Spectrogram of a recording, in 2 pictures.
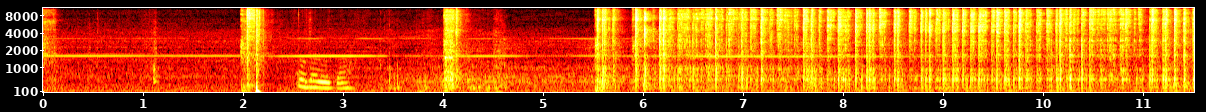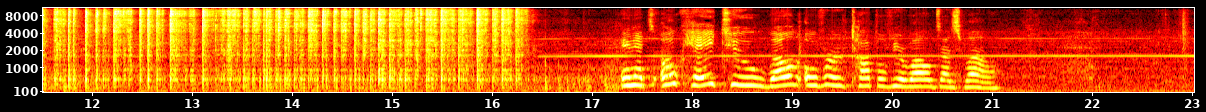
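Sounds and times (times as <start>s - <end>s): welding arc crackling: 2.0s - 4.4s, 5.5s - 19.8s.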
